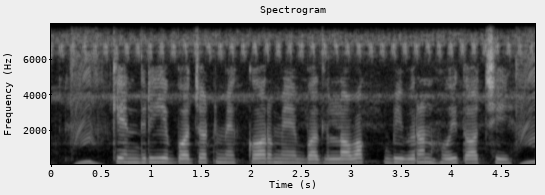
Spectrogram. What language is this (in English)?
Maithili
